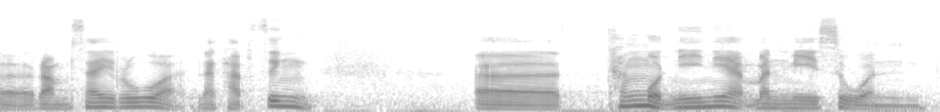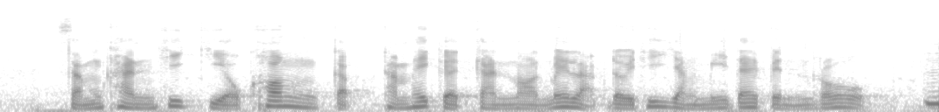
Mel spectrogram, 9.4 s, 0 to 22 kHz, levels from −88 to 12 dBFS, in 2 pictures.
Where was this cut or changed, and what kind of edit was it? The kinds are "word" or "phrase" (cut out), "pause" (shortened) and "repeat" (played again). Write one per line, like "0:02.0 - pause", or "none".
0:06.6 - pause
